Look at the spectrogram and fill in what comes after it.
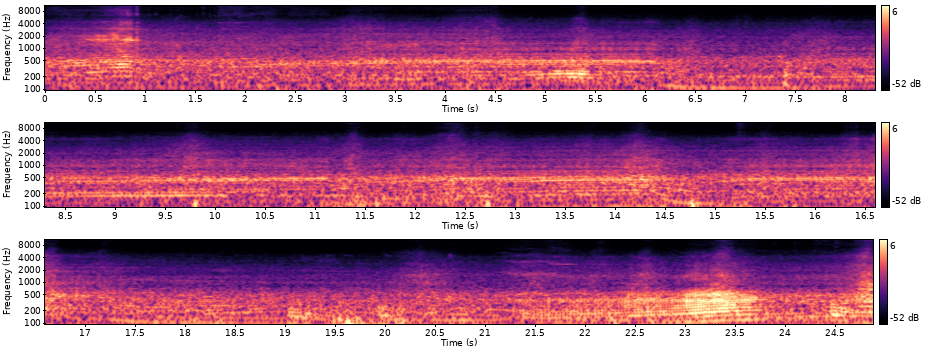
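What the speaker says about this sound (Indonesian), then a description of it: "Sampai sini macetnya parah." Heavy road traffic jam on Jalan Baru Maracang in Purwakarta during Ramadan evening, with a steady rumble of car and motorcycle engines, passing revs and occasional horn-like bursts, continuous and fairly loud with no talk.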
